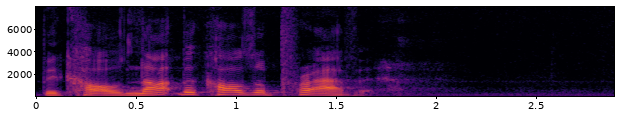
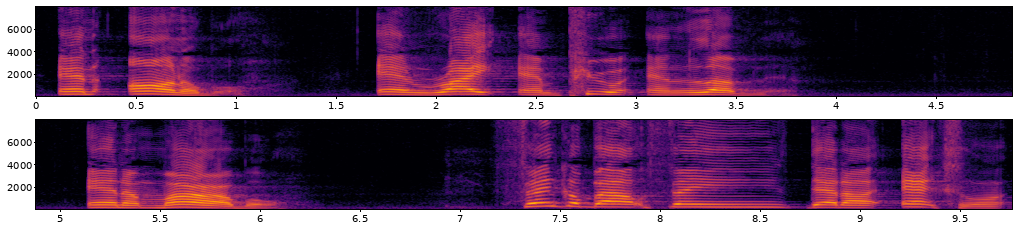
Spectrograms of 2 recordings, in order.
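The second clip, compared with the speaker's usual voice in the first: raised, forceful preacher's Bible reading; scripture reading; 8 semitones higher, 8 dB louder than usual. Acted. Preacher reading Philippians to the congregation, raised and emphatic. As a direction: read scripture out strongly to the congregation.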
